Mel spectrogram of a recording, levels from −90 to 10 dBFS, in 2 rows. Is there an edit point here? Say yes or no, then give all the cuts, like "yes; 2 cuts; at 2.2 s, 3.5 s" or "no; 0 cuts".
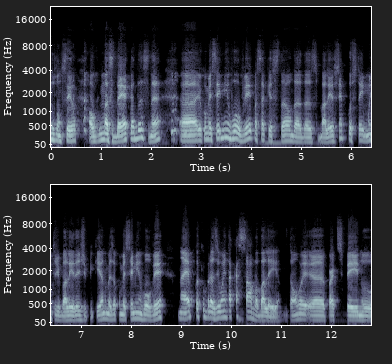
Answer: no; 0 cuts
